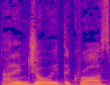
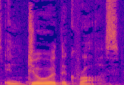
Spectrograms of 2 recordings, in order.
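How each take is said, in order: First: "enjoyed" stressed as the wrong word. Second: "endured" stressed as the correct word, falling to the end. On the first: Preacher correcting a word of scripture, stress on "enjoyed". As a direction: lean on "enjoyed" to rule it out. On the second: Preacher restating the scripture's true word, stress on "endured". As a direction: lean on "endured", lower pitch. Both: Shown as a demonstration.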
